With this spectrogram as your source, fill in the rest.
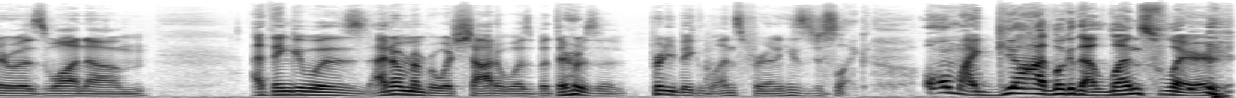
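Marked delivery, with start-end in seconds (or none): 6.2-8.1 mock delighted gush, very high pitched and loud. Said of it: "so happy about it".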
